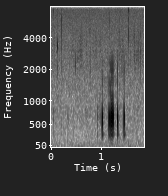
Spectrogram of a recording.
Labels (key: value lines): label: biophony, knock croak
recorder: SoundTrap 300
